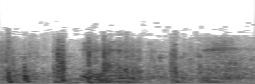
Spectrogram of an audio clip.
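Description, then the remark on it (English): Horse hooves clip-clop at an uneven walking pace as the horse is ridden, a few sharp thuds, with a low voice murmuring faintly underneath. “Sure gonna feel good to get off this horse.”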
